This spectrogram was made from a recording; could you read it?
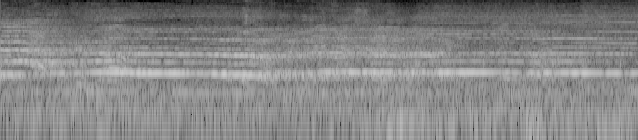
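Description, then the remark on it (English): A large tennis crowd shouts and cheers on a break point for Zverev against Rune, in a continuous, dense roar that stays loud for the whole stretch, with sustained high-pitched voices and whistles riding on top. “Oh, this crowd.”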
